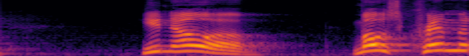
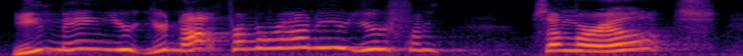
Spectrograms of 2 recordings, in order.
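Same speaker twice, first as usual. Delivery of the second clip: high-pitched incredulous questioning; mock surprise; 9 semitones higher than usual. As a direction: pitch it up, puzzled by the stranger. Voicing surprise at a foreigner's accent.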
